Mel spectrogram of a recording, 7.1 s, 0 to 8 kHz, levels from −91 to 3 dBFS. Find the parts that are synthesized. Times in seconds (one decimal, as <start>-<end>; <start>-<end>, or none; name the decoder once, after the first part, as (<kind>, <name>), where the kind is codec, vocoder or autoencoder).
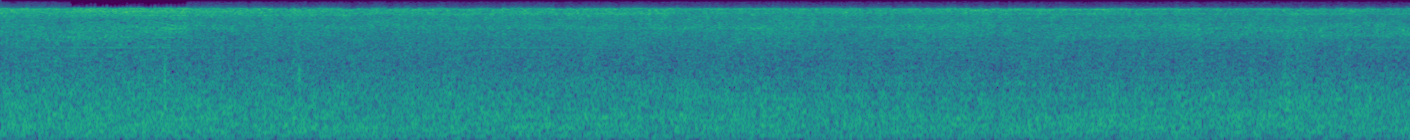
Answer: none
